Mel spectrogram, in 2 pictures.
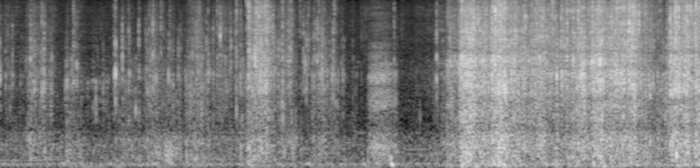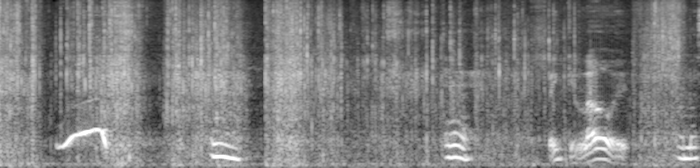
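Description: A crinkling, crunching rustle as takeout crab legs and seafood are handled and eaten, loudest for a few seconds through the middle. Several short hummed 'mm' sounds of enjoyment follow in the second half.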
